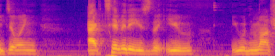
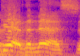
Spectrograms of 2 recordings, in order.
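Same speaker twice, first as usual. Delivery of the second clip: loud, high hammed-up Italian accent on togetherness; bad Italian accent; 5 semitones higher, 8 dB louder than usual. Podcast host jokingly tries an Italian word, bad Italian accent. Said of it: "that's my really bad, uh, Italian accent".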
